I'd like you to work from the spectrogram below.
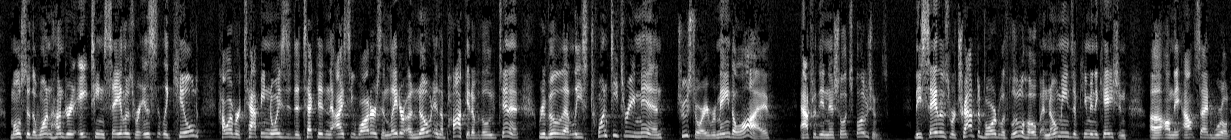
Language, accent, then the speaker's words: English; Midwest, United States; growing up in the Midwest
